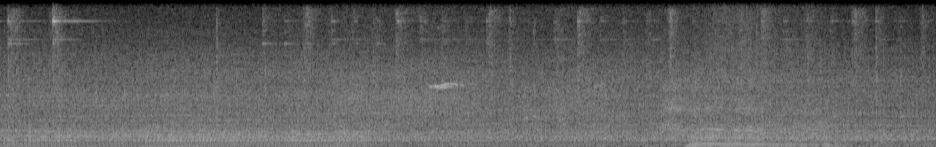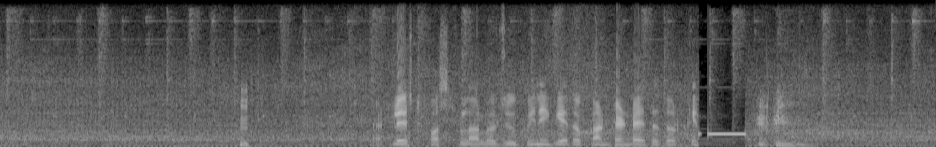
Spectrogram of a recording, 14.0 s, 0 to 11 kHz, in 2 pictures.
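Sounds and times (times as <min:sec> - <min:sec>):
motorcycle engine hum: 0:00.0 - 0:14.0
wind and road noise: 0:00.0 - 0:14.0.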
